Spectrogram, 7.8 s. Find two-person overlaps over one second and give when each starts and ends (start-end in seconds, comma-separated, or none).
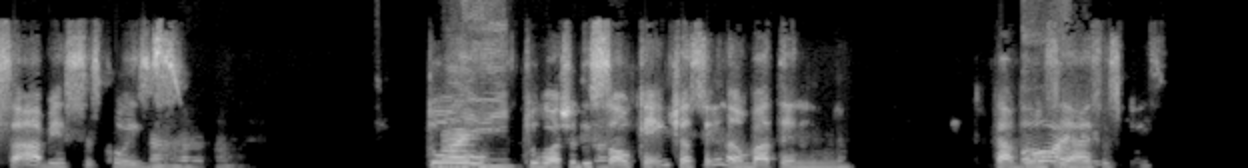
none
